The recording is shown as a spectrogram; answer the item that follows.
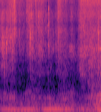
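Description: Steady low hum inside a car, with faint rustling and light ticks from handling.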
